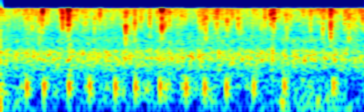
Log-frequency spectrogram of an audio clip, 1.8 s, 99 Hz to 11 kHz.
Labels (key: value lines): label: biophony, pulse
recorder: SoundTrap 500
